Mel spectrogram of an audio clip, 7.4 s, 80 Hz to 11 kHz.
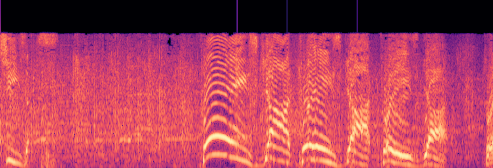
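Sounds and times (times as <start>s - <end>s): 
church audience applause during a worship service: 0.0s - 7.3s
speech: 0.1s - 0.9s, 3.0s - 7.3s.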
